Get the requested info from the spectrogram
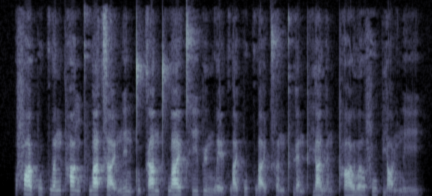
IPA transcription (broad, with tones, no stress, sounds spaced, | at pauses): f ɑ˥˩ ʊ̯ p u˧˥ k w ə˥ n pʰ ɑ˥˧ ŋ pʰ w ä˥˩ t͡s a̰˨˩ ɪ̯ n̪ i˥˩ n t̪ ṵ˨˩ k a˥ n t̪ʰ w a˥ ɪ̯ t̪ʰ i˥ p y˥˩ n̪ w ḛ˨˩ ɪ̯ k w a˦ ɪ̯ p u˥˩ k w a̰˨˩ ɪ̯ t̪ʰ ə˧˥ n pʰ ɥ ɛ̰˨˩ n pʰ j ä˥˩ l ɥ ɛ˩ n pʰ ɑ˥ ʊ̯ l ɤ˧˥ f u˥ p j ɑ̰˨˩ ŋ n̪ i˧˥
